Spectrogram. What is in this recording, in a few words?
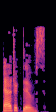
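"adjectives", British English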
